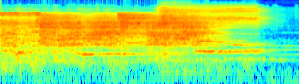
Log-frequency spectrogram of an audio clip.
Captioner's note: crowd chattering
